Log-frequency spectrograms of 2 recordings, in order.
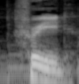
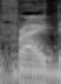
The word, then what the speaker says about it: Fried: Freed is freed. Yeah, here's how he pronounces his name. I know you say fried there, it looks like, but he calls his name is Freed.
